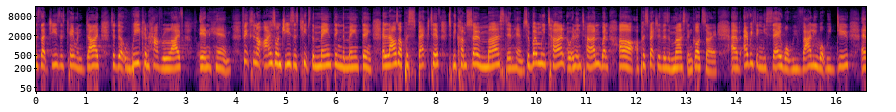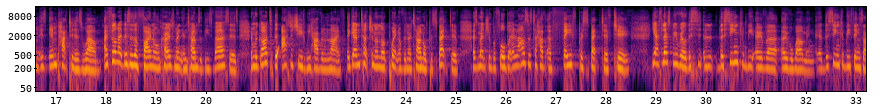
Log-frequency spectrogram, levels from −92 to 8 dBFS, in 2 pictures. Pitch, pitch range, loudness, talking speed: 225 Hz, 200-250 Hz, -19 LUFS, 230 wpm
